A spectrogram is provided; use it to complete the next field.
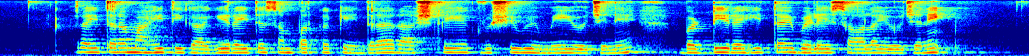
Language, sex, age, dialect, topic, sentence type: Kannada, female, 25-30, Dharwad Kannada, agriculture, statement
